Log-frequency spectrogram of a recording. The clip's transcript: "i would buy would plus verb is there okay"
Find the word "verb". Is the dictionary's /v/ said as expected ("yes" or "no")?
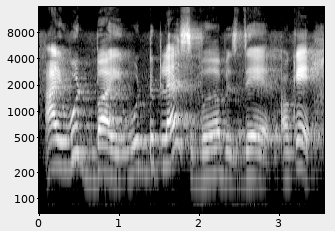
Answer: yes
